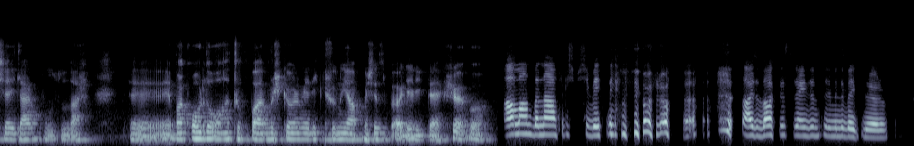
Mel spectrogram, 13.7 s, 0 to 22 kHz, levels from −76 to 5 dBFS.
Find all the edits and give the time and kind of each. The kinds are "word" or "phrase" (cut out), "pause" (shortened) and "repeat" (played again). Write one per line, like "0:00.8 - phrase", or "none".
0:04.9 - word
0:07.5 - pause
0:10.2 - pause

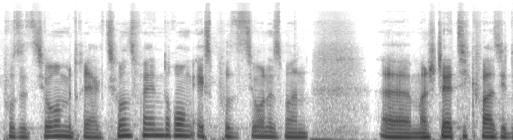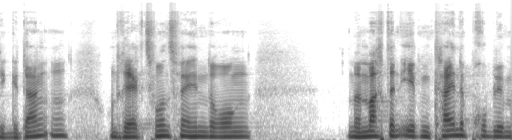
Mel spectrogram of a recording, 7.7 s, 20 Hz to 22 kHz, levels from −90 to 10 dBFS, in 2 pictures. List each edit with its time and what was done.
none

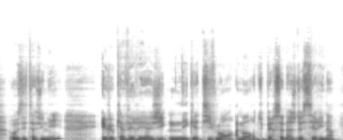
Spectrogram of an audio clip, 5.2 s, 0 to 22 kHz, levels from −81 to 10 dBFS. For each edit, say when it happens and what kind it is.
0:01.7 - word
0:02.5 - word
0:03.6 - word

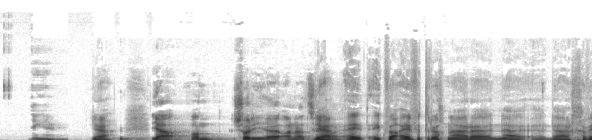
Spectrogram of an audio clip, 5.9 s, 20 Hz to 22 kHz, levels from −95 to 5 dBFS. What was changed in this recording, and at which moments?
0:01.5 - pause

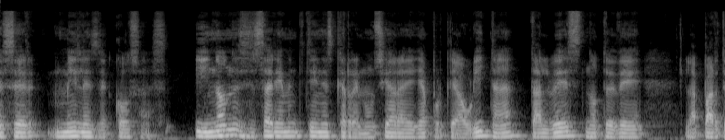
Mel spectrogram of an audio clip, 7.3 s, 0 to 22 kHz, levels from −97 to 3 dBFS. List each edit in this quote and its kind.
none

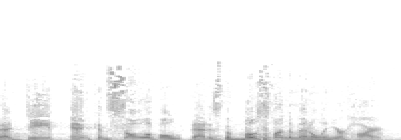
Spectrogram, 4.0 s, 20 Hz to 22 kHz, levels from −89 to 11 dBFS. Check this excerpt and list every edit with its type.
0:01.8 - phrase

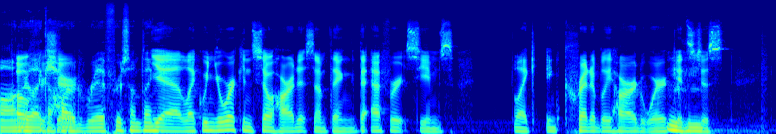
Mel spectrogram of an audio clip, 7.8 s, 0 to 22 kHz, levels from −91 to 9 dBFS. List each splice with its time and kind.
0:04.7 - pause

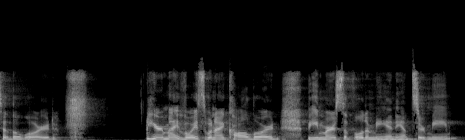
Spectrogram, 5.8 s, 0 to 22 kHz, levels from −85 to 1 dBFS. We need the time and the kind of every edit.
none

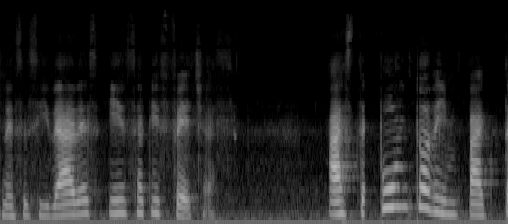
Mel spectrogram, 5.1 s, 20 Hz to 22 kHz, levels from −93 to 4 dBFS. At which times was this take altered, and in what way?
0:03.6 - word

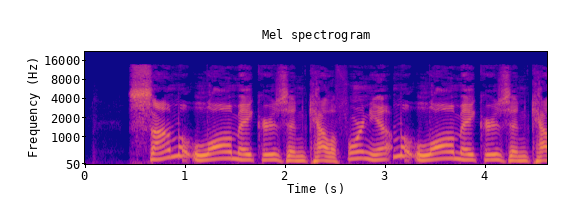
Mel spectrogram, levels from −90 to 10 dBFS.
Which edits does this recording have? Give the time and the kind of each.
0:03.1 - repeat

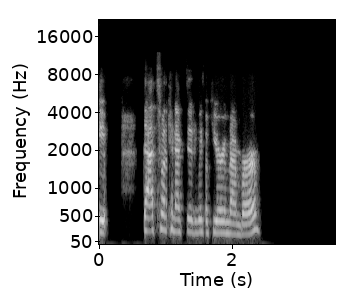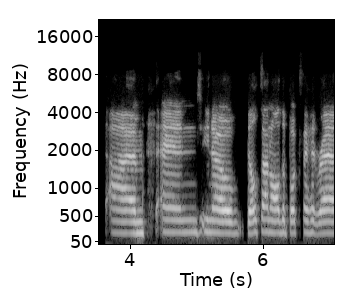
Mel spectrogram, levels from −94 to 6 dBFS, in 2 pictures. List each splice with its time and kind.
0:01.0 - word
0:01.6 - word
0:04.4 - phrase
0:05.7 - word

